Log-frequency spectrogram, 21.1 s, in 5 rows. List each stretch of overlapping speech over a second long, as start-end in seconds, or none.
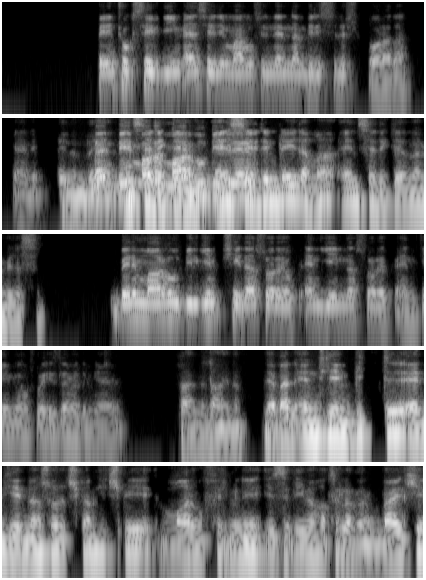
5.1-6.9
